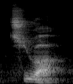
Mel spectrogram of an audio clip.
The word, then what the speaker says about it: tu as: If you want to say you have, you would say tu as, which is TUAS. So let's hear the pronunciation.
